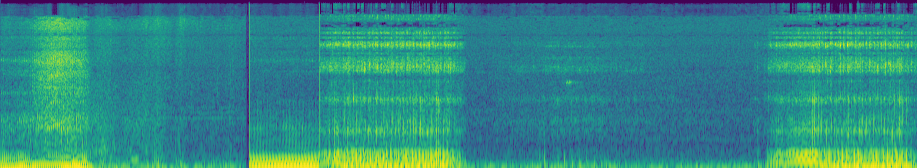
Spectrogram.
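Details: Loud, coarse, vibrating snores repeating with quieter breaths between; heavy snoring.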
